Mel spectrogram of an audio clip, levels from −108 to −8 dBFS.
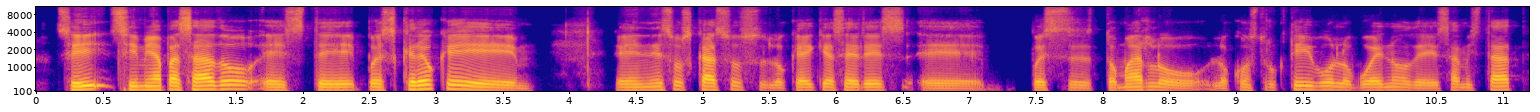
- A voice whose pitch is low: Yes, low, 120 Hz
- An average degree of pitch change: Yes, average, 3.4 semitones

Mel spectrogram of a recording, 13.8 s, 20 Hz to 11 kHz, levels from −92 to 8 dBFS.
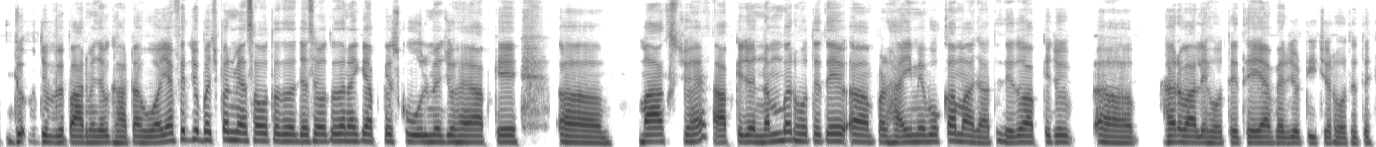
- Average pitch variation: Yes, average, 3.0 semitones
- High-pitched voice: No, medium, 145 Hz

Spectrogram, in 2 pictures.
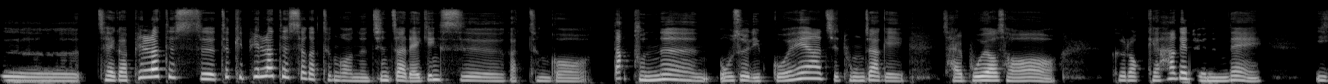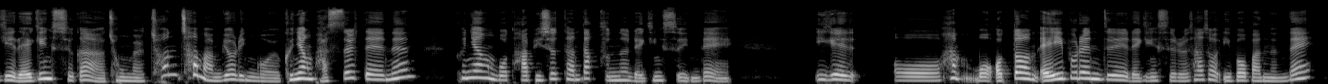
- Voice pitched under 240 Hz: Yes, high, 190 Hz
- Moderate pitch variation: No, wide, 6.5 semitones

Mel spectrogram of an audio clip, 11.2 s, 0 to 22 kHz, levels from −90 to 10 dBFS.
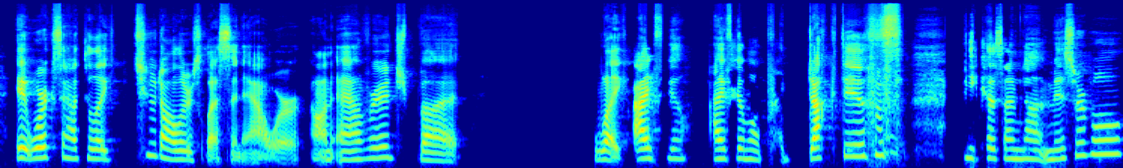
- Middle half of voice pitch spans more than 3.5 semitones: No, average, 2.9 semitones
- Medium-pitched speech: No, high, 230 Hz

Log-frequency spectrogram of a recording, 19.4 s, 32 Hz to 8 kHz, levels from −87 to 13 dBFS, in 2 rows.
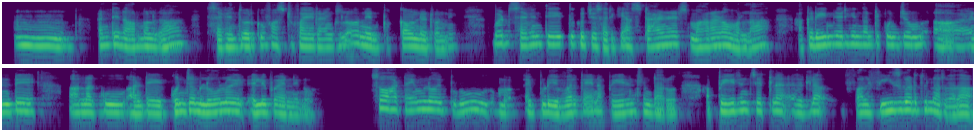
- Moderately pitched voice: Yes, medium, 160 Hz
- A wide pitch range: No, average, 3.2 semitones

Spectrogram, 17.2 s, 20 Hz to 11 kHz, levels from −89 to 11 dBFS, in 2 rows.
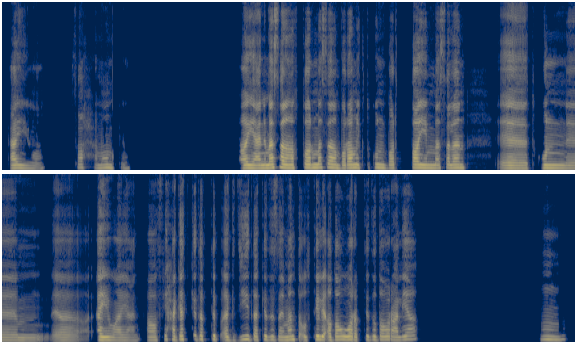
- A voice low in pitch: No, high, 200 Hz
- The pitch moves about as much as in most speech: No, narrow, 2.2 semitones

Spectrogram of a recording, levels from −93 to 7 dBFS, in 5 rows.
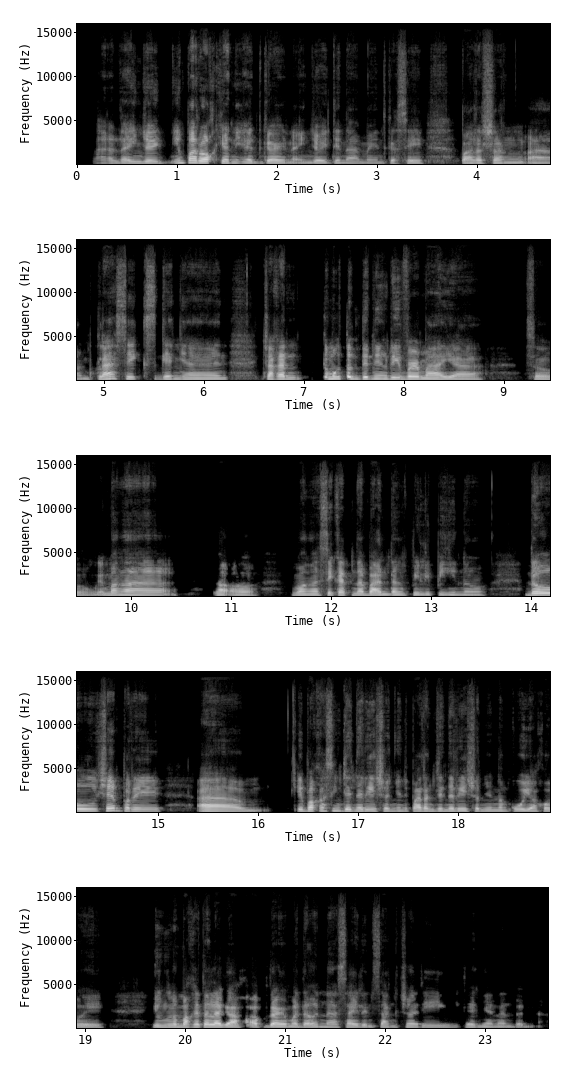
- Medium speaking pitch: Yes, medium, 145 Hz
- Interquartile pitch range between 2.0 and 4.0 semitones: No, average, 5.2 semitones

